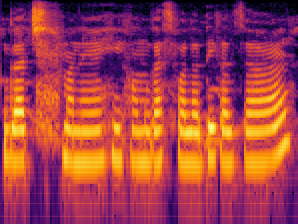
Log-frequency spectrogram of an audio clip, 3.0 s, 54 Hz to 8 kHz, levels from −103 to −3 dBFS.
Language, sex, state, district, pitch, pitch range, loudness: Chakma, female, Tripura, Unakoti, 220 Hz, 215-230 Hz, -17 LUFS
